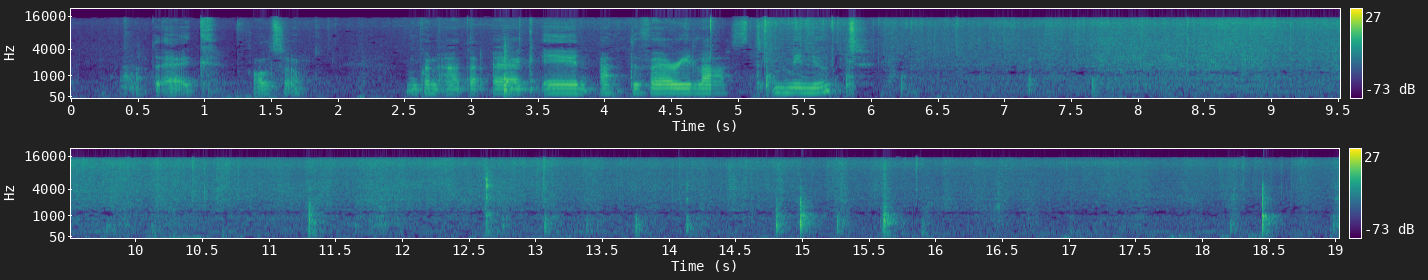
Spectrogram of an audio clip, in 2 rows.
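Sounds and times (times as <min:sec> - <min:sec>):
rice sizzling in a wok: 0:02.4 - 0:19.0
wooden spoon knocking and scraping pan: 0:03.2 - 0:03.6, 0:05.1 - 0:06.4, 0:07.1 - 0:07.9, 0:11.2 - 0:19.0.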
